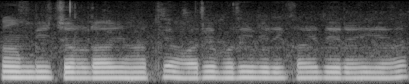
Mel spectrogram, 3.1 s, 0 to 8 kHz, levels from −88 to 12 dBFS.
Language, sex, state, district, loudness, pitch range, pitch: Hindi, male, Bihar, Kishanganj, -15 LUFS, 155-165 Hz, 155 Hz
